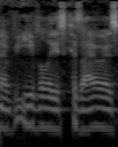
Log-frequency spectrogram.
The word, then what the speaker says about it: Ivalice: where you had to correct me on the pronunciation of evilise because I always called I always pronounced it Ivalis.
